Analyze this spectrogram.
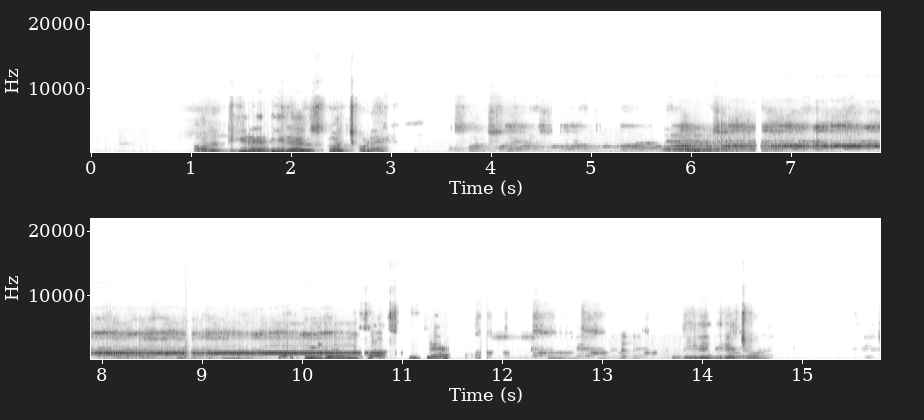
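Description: An elderly man speaks through an online call, heard over a small speaker.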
